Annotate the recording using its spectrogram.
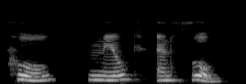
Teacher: this is called clear l for example leaf black and loose when l precedes a consonant or occurs at the end of a word you pronounce it with the back of your tongue and this is called dark l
